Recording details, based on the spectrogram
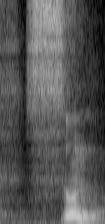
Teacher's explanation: سین کو باریک سیٹی کے ساتھ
